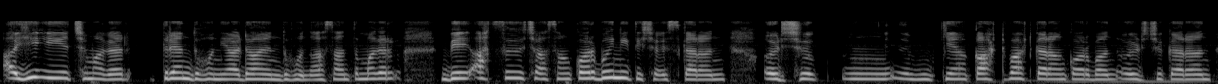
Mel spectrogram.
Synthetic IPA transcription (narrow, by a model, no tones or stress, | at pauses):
ɐjiijt͡ʃʰimɐɡɐɾ | t̪ɾend̪uɦonjaːɖaːjɐnd̪uɦonaːsãːnt̪ɨmɐɡɐɾbeɐt͡sɨt͡ʃʰiaːsãːnkoɾbəːnit̪it͡ʃʰiiskɐɾaːnəɖt͡ʃʰi | kẽkaːʈʰʋaːʈʰkɐɾaːnkɔɾbɐnəɖt͡ʃʰikɐɾaːn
